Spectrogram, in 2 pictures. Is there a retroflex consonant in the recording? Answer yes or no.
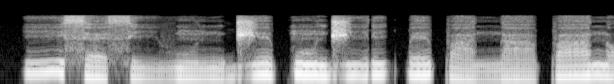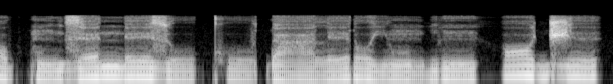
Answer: no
